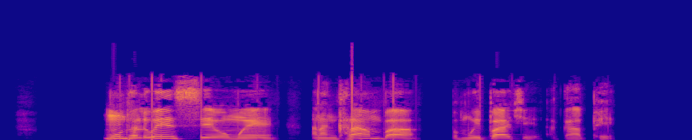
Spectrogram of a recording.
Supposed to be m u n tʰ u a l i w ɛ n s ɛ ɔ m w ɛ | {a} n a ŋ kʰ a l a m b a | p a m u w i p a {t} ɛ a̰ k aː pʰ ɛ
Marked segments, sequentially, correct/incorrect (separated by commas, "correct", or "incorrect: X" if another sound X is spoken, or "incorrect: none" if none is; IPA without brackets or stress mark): correct, incorrect: t͡ʃ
